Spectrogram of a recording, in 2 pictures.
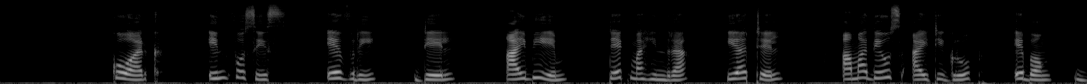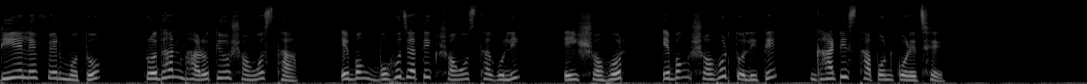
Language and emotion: Bengali, neutral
